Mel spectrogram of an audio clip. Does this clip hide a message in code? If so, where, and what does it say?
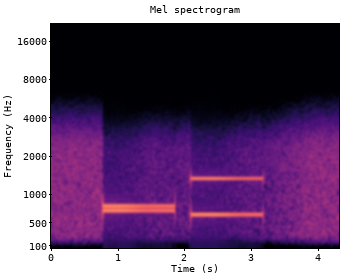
Yes: aircraft SELCAL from 0.8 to 3.2 s, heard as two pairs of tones, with radio static. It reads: JK-HR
